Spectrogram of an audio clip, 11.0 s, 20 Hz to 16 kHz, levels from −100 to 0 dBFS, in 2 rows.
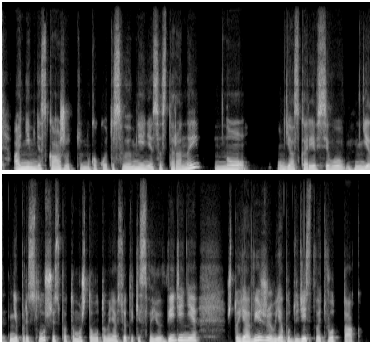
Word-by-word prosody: они 185 +4 +4
мне 180 -2 +3
скажут 170 -2 -1
ну 145 +1 -4
какое-то 140 +2 -6
свое 155 +3 0
мнение 175 -1 +2
со 160 0 -3
стороны, 175 - 0 0.2
но 175 -1 0 0.4
я, 165 -1 -1
скорее 165 0 -1
всего, 160 -1 -1
нет, 155 -3 0
не 165 +2 +2
прислушаюсь, 190 - -1
потому 155 +3 -3
что 170 -3 -1
вот 155 0 -3
у - - 0
меня 155 0 +1
всё-таки 155 +1 -4
свое 160 0 -1
видение, 230 - +3 0.4
что - - -4
я 170 +1 +5
вижу. 235 +2 +4
Я 165 +1 +3
буду 160 -2 -3
действовать 175 -3 +1
вот 170 0 -2
так. - - -4
165 Hz, 175 wpm, -23 LUFS, 155-180 Hz, 0.4 s, я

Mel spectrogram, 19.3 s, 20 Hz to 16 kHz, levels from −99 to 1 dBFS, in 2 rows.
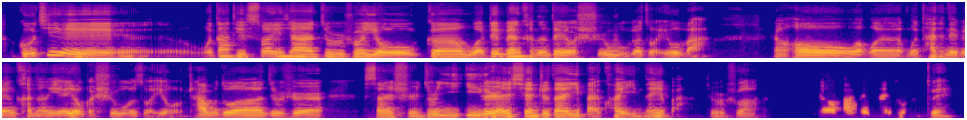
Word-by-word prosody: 估 320 +3 +4
计 145 - +2 0.9
我 435 - -8
大 145 +1 -2
体 135 -3 -2
算 155 +5 -2
一 145 - +1
下， 135 -2 +3
就 135 +2 -3
是 130 -1 -2
说 130 +1 0
有 105 -5 +4
个 125 -1 +3
我 110 -4 +2
这 155 +1 +3
边 140 -1 +3
可 140 0 -4
能 105 +1 -1
得 120 - 0
有 105 -4 +2
15 110 +4 -5
个 95 - -3
左 - - -9
右 100 +2 0
吧， - - -8 0.6
然 90 - -8
后 105 -1 +4
我 95 0 +1
我 85 0 -4
我 90 - -5
太 135 +9 -5
太 120 - -10
那 110 -1 0
边 100 0 -1
可 - - -8
能 95 +4 -6
也 90 -3 -1
有 - - +5
个 - - -11
15 85 -3 -7
个 90 - -6
左 - - -13
右， - - -9
差 110 +1 -1
不 100 -2 -4
多 105 +1 +4
就 105 -1 -4
是 95 -4 -2 0.4
30， 110 +4 -4
就 120 -4 -6
是 115 - +2
1 100 -1 -4
1 105 +1 +1
个 155 - +8
人 120 0 +6
限 135 +2 +2
制 125 -1 0
在 125 0 +4
¥100 130 +2 -2
以 - - -3
内 135 -1 -2
吧， - - -13 0.2
就 - - -10
是 - - -11
说 85 - -10
不 80 - -12
要 - - -18
花 - - -27 1.1
费 - - -1
太 - - -14
多， - - -11 0.2
对。 135 +12 -5
110 Hz, 205 characters per minute, -24 LUFS, 100-130 Hz, 1.1 s, 个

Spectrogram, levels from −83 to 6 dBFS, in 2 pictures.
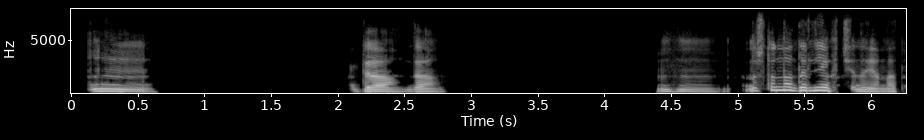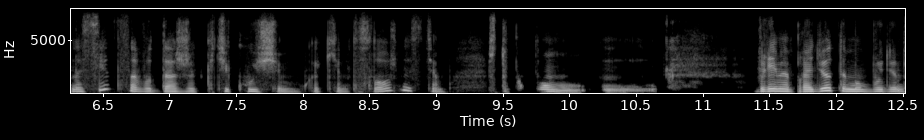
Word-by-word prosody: М. 185 -6 +3 1.4
Да, 180 -1 +5
да. 165 -2 0 1.6
Мгм. 170 -4 -5 0.2
Ну, - - -1
что 300 +5 +1
надо 295 -2 +7
легче, 270 -8 +3
наверно, 155 -4 0
относиться 195 - -5
вот 155 -3 -8
даже 150 -1 -3
к - - -20
текущим 170 -5 -7
каким-то 135 +1 -15
сложностям, 245 - -7 0.3
что - - -13
потом, 160 -10 -5
м, - - -11 0.7
время 205 +1 +3
пройдет, 205 +5 +3
и - - +2
мы 190 -2 +3
будем 170 -1 -3
180 Hz, 115 wpm, -23 LUFS, 160-200 Hz, 1.6 s, надо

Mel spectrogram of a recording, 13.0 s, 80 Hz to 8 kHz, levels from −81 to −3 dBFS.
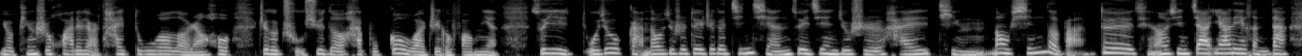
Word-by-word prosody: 有 175 -2 -2
平 190 +5 +1
时 195 0 +1
花 190 -1 -2
得 185 - -1
有 - - 0
点 180 - -1
儿 155 - -5
太 195 +4 -2
多 180 -1 -3
了， 155 -4 -1
然 145 +1 0
后 175 +2 -3 0.3
这 215 - 0
个 190 - +2
储 190 - -5
蓄 200 +6 -1
得 165 -2 -3
还 180 - -2
不 155 -2 -9
够 215 -5 +1
啊， 155 -2 +1
这 160 +2 -4
个 135 - -1
方 150 +1 -3
面。 155 -3 -1 0.3
所 225 - -1
以 215 -4 +1 0.2
我 190 - +2
就 240 +4 0
感 200 -2 -3
到 195 +1 +1
就 210 - -2
是， 210 0 -1
对 220 +1 0
这 220 - -2
个 215 -1 +1
金 225 +4 +2
钱， 190 -6 +1
最 215 0 +2
近 195 0 +4
就 190 0 +1
是 180 -2 -3
还 185 0 -1 0.2
挺 160 -4 -1
闹 235 0 +4
心 240 +6 +3
的 245 -8 +2
吧。 - - -4 0.2
对， 245 -4 +2
挺 205 0 -5
闹 210 -1 +4
心， 210 0 +4
家 225 +1 +5
压 225 0 +2
力 225 -1 +3
很 180 -5 -3
大。 200 -1 +2
190 Hz, 265 characters per minute, -24 LUFS, 175-215 Hz, 0.3 s, 家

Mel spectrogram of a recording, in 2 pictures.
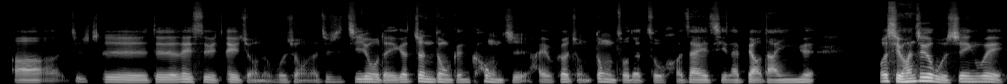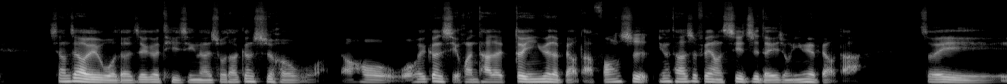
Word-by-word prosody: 呃， 100 0 -4
就 - - -14
是， 110 -5 -3
对 110 +2 -3
对， 110 0 +1
类 120 +1 +1
似 115 +1 -5
于 105 - -3
这 110 +2 -2
种 110 - -9
的 180 - -12
舞 105 -2 -11
种 105 - -11
的 - - -14
就 120 - -13
是 115 0 -13
肌 120 0 -4
肉 120 -2 +2
的 100 -1 -2
一 105 - -2
个 115 0 +1
震 120 +1 +1
动 115 -2 0
跟 105 +1 -6
控 120 -1 -4
制， 110 +2 -7
还 - - -7
有 100 - -7
各 120 +2 -1
种 195 - -11
动 125 - -2
作 105 +1 -4
的 100 0 -3
组 100 0 -7
合 - - -11
在 105 -1 0
一 105 - -1
起 110 +2 -6
来 100 -1 -6
表 105 0 -1
达 100 0 -3
音 105 +1 -3
乐。 110 0 -3 0.6
我 150 - +6
喜 145 -2 +8
欢 135 +3 +7
这 165 - +5
个 160 -1 +10
舞 115 -8 +2
是 135 +8 +3
因 130 0 -1
为 125 -6 +1 0.5
相 140 -2 -3
较 140 -4 +9
于 115 - +7
我 100 -3 +3
的 95 +1 0
这 115 +4 0
个 115 0 +1
体 105 0 -6
型 105 +2 -4
来 100 -1 -1
说， 100 +3 -4
它 110 0 -2
更 135 +5 -2
适 125 -1 -2
合 100 -3 -4
我。 100 - -13 0.2
然 - - -6
后 105 -3 -2 0.2
我 - - -4
会 125 +2 -3
更 135 +1 +2
喜 125 - -1
欢 115 -2 -4
它 115 0 +1
的 110 0 0
对 130 -3 +6
音 120 - +1
乐 125 0 +4
的 115 - +4
表 - - -3
达 - - -5
方 115 +2 -4
式， 130 -1 0
因 135 - -7
为 - - -1
它 130 -1 +1
是 135 +3 -1
非 135 0 -1
常 115 -4 +2
细 125 +4 +2
致 125 +1 0
的 100 - +1
一 105 - +2
种 100 -1 -4
音 105 - -2
乐 115 -1 +2
表 - - -4
达， - - -8 0.7
所 115 -1 0
以， 95 -5 -1
115 Hz, 305 characters per minute, -25 LUFS, 105-125 Hz, 0.7 s, 个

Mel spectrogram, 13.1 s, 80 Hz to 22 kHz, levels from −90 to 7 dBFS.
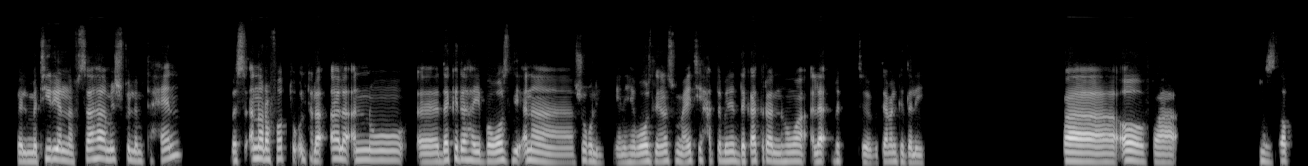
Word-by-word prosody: في 170 - 0
ال 165 0 0
material 205 +1 +2
نفسها 200 +7 +1
مش 200 -1 -2
في - - -6
الامتحان، 190 - -4 0.5
بس 175 - -4
أنا 220 0 +5
رفضت 210 +1 -1
وقُلت 195 - -7
لأ، 175 -1 +2
لأنه 185 -3 0
آآ، 155 +1 +1
ده 185 - +2
كده 200 0 0
هيبوّظ 175 0 +2
لي 180 - -1
أنا 155 -5 -1
شغلي، 160 -3 -5
يعني 145 +1 -7
هيبوظ 155 +2 +3
لي - - -1
أنا 170 - 0
سُمعتي 170 +2 -4
حتى 180 -1 -8
بين 170 0 0
الدكاترة 175 +1 0
إن 160 -2 -1
هو 165 0 -1
آلاء 170 +1 +2
بت 165 -1 -9 0.2
بتعمل 150 +4 -3
كده 160 -2 -5
ليه؟ 145 -1 -4 1.4
فَ - - +2 0.6
آه، 180 -3 +6
ف - - -4 1.0
بالضبط. 175 +2 -4
175 Hz, 180 wpm, -21 LUFS, 160-190 Hz, 1.4 s, آه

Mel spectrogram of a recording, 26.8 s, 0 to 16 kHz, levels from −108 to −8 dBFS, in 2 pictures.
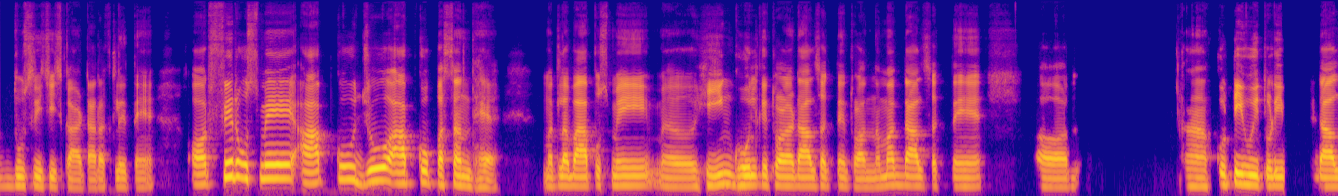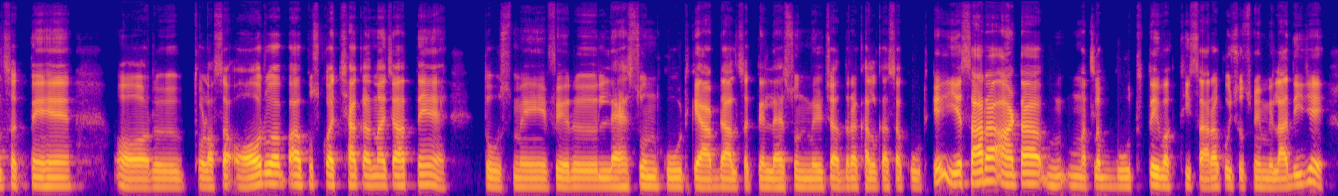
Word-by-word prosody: दूसरी 130 -1 -1
चीज 120 0 -5
का - - -4
आटा 105 +1 -3
रख 110 - -8
लेते 115 -1 -5
हैं। 115 - -8 0.4
और 155 0 +4
फिर 255 +12 +5
उसमें 235 -1 +6 0.2
आपको 220 +6 0
जो 200 +2 +8
आपको 165 +1 +3
पसंद 135 -4 +2
है, 115 -3 -3 0.5
मतलब 135 +1 +1
आप 130 0 +4
उसमें 135 +1 0
अ, 120 -1 -3
हींग 150 +3 +2
घोल 140 0 +4
के 140 0 -1
थोड़ा 130 -2 +4
डाल 125 0 +3
सकते 125 +1 -4
हैं, 125 - -3
थोड़ा 115 -1 0
नमक 140 +2 -1
डाल 130 -2 +2
सकते 125 0 -4
हैं 125 +1 -3 0.6
और, 120 0 0 1.1
हाँ 125 -1 0
कुटी 155 +1 +5
हुई 145 -2 +5
थोड़ी 130 0 +3 0.4
डाल 125 -1 +4
सकते 135 -1 -4
हैं। 125 0 0 0.5
और 115 0 +1
अ, 115 -1 -4 0.2
थोड़ा-सा 115 -2 -2
और 135 +6 +2 0.2
आप 140 0 +2
उसको 145 +2 -3
अच्छा 140 0 +1
करना 140 0 0
चाहते 140 +2 -1
हैं 110 -5 -4 0.4
तो 125 - -2
उसमें 120 0 -5
फिर 120 -2 -1 0.3
लहसुन 120 +2 -1
कूट 125 0 -3
के - - +2
आप 115 -1 +1
डाल 115 -1 0
सकते 120 - -6
हैं। 120 - -3
लहसुन, 115 +1 -3
मिर्च, 115 0 -3
अदरक 120 +1 -3
हल्का 115 0 -2
सा - - -5
कूट 115 -2 -10
के - - 0 0.2
ये 165 - +3
सारा 175 +5 +4
आटा 160 +2 +3 0.5
मतलब 125 0 -4
गूथते 125 +3 -1
वक़्त 125 +1 -3
ही - - -4
सारा 120 +1 -1
कुछ 125 0 -6
उसमें 125 0 -5
मिला 115 0 -1
दीजिए, 150 +8 -1
125 Hz, 175 wpm, -23 LUFS, 120-140 Hz, 1.1 s, जो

